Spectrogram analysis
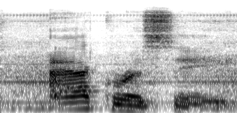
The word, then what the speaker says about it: accuracy: before I forget it's it's a word stress issue edge accuracy so that stresses on the first syllable there so depending on the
